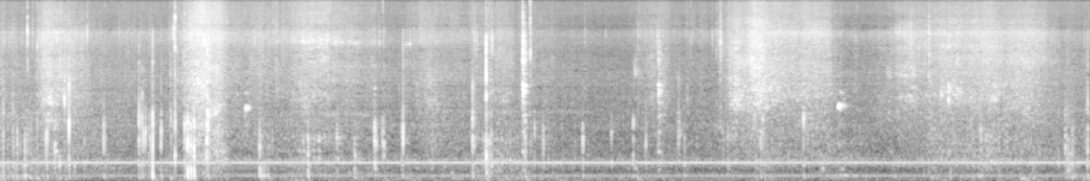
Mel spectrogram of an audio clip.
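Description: Near silence: room tone with a faint steady hum and scattered small clicks and soft rustles.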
